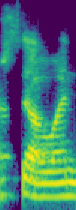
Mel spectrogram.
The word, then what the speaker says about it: Samhain: So this is the season of Samhain, which it's pronounced Samhain or Samhain, depending on whether you're Scottish or Irish.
